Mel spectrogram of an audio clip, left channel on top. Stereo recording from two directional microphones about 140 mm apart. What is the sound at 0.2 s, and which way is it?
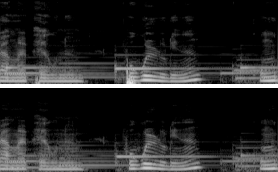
Speech, 45° left (ahead or behind).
